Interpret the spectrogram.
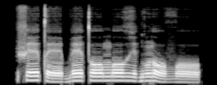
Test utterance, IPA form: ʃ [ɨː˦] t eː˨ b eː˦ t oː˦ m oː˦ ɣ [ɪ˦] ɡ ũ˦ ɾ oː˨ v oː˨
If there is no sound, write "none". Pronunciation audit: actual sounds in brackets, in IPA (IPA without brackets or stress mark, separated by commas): eː˦, ɪ˦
